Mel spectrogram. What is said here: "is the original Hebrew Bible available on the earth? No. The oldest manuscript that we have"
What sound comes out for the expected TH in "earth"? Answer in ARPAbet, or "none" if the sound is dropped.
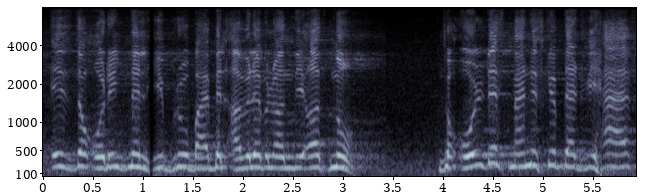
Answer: T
